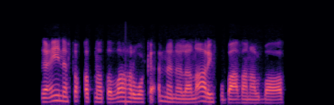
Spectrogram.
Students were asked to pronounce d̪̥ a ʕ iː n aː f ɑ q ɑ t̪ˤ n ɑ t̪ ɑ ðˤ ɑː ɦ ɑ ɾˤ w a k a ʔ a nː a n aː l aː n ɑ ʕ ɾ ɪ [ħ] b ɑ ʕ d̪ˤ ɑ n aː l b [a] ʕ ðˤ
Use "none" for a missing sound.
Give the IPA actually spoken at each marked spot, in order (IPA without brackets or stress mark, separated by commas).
f, ɑ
